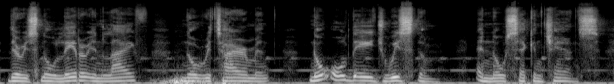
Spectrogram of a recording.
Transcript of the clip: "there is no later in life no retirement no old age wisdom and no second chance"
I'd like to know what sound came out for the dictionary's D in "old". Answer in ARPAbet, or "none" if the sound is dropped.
D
